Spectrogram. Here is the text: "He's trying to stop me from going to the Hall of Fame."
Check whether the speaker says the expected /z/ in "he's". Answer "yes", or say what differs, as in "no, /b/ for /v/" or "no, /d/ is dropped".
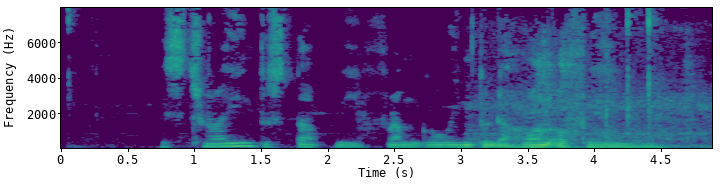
no, /s/ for /z/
